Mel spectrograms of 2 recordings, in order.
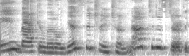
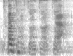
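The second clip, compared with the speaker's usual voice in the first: soft, staccato monkey noises; quiet storybook monkey chitter; monkey chatter; 4 semitones lower, 9 dB quieter, faster than usual. A narrator's reading. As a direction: imitate mocking monkeys in little repeated syllables. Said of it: "monkeys only stamped both their feet".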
